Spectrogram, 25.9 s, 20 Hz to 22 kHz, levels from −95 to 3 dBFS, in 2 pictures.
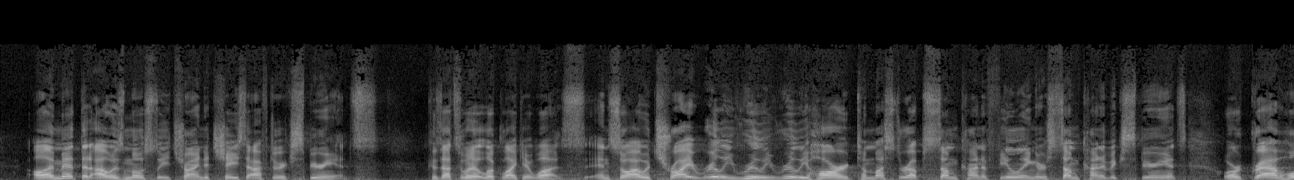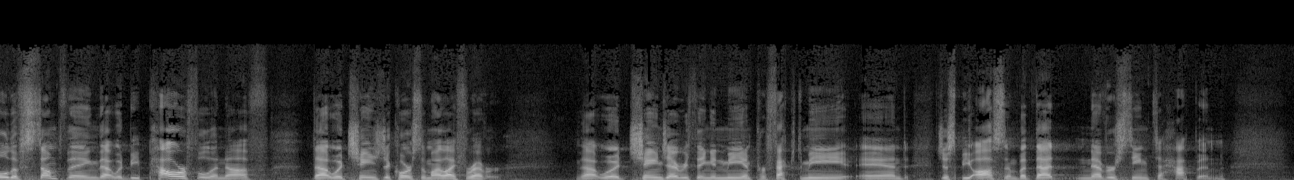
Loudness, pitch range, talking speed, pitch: -30 LUFS, 155-195 Hz, 180 wpm, 170 Hz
